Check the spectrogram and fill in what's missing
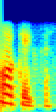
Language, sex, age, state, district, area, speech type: Tamil, female, 18-30, Tamil Nadu, Tenkasi, rural, conversation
